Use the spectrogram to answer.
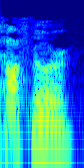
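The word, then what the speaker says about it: Coughenour: How would you pronounce that? – Kofnor. – Kofnor? – Or Kofnor, yeah.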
